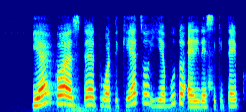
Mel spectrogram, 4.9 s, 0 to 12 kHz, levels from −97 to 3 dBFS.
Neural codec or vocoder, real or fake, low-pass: codec, 16 kHz, 0.4 kbps, LongCat-Audio-Codec; fake; 7.2 kHz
